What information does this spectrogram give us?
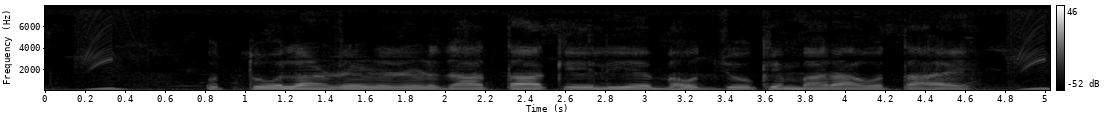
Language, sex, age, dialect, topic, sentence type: Hindi, male, 18-24, Awadhi Bundeli, banking, statement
